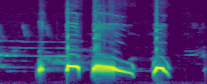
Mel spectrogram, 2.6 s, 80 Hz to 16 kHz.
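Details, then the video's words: Spotted dove of an aggressive Liu Tan strain cooing to lure wild doves; a short coo, a flat coo, a drawn-out falling coo, then an arched coo, with a faint thin whistle at the start. "เสียงต่อนก หลิ่วตันสายพันธุ์ดุ นกป่าเรียกกุกเข้าเร็ว เสียงนกเขาใหญ่ป่าเต็ม100"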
